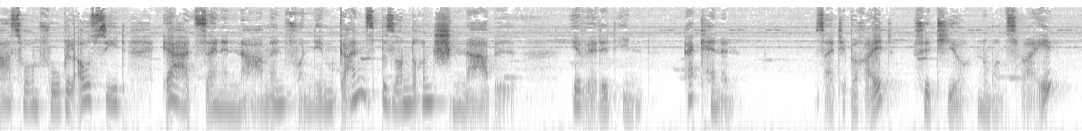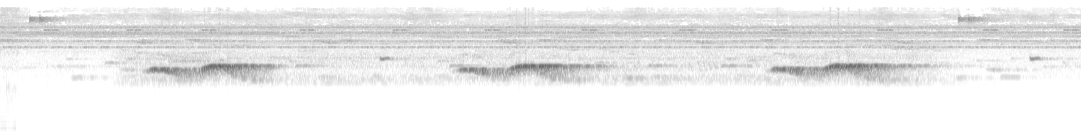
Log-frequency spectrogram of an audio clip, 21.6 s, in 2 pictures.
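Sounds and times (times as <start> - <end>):
speech: 0.1 - 7.4, 8.2 - 10.7
Argusfasan calling: 12.0 - 21.2.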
